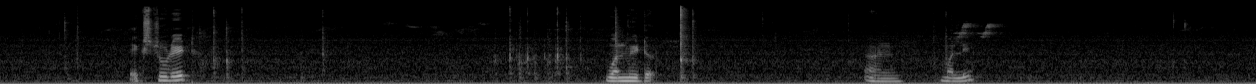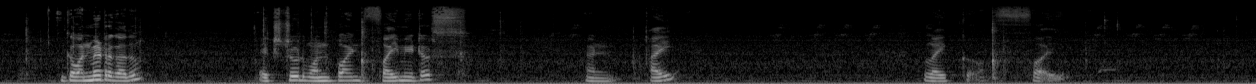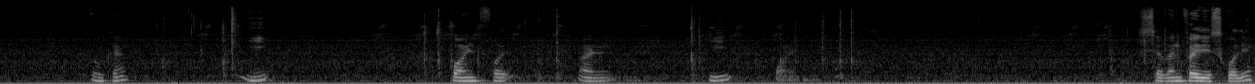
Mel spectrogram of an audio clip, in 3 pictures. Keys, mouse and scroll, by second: 0.7 e, 7.7 middle click, 9.4 i, 13.2 ctrl+z, 13.5 ctrl+z, 15.2 e, 19.0 i, 24.1 scroll down 1, 24.4-24.8 scroll up 2, 24.9 shift+middle click, 27.4 e, 32.1 e, 34.0-34.4 scroll down 2, 34.4-34.9 scroll up 3, 34.9 middle click, 36.5 ctrl+z, 36.7 ctrl+z.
